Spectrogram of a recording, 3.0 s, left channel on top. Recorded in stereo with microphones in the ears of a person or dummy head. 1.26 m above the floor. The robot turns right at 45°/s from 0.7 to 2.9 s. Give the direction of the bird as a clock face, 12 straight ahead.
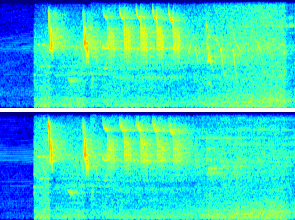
1 o'clock.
